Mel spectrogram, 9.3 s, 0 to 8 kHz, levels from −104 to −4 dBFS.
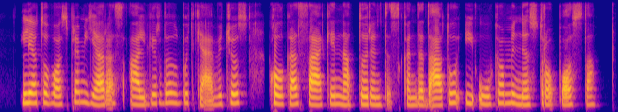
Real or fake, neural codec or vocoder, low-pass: fake; vocoder, 44.1 kHz, 80 mel bands, Vocos; 7.2 kHz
